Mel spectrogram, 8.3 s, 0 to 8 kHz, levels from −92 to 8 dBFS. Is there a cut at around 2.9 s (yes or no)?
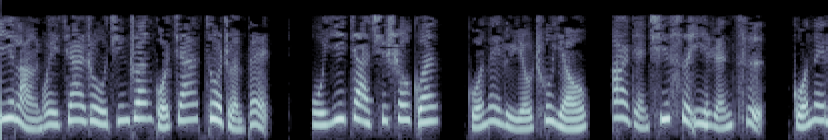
yes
